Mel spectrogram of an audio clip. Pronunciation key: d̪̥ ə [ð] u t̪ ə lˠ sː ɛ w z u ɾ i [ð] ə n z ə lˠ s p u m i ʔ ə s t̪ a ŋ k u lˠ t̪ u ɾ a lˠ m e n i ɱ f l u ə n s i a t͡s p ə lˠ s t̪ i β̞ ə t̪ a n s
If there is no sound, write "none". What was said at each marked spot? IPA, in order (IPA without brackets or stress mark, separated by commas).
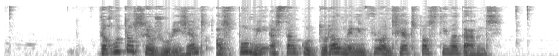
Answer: ɣ, ʒ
